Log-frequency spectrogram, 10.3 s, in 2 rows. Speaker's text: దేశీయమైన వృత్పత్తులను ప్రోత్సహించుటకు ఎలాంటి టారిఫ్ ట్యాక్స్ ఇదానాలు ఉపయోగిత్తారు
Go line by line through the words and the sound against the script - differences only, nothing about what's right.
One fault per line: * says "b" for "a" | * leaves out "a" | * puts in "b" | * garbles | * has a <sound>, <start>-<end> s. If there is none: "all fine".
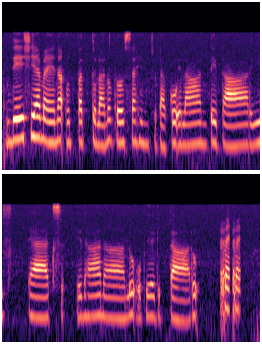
* has a laugh, 9.5-9.9 s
